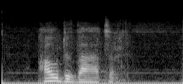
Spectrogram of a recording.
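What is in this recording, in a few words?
"Oudewater", Dutch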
